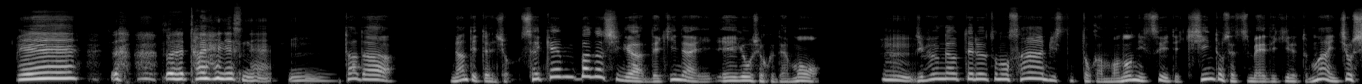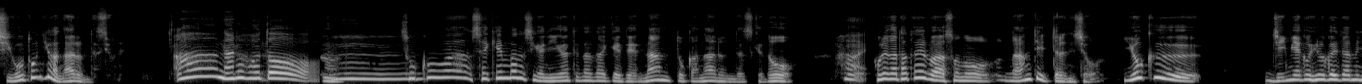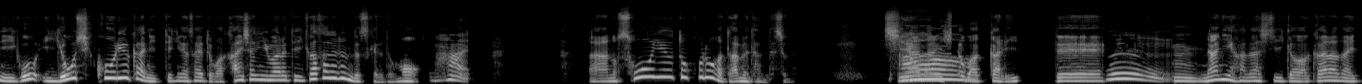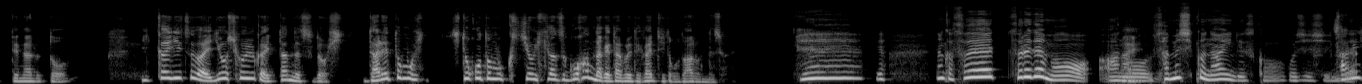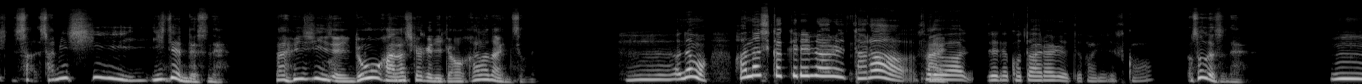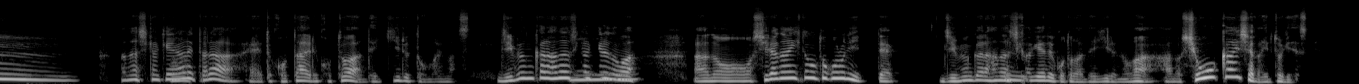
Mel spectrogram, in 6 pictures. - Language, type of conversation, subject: Japanese, advice, 社交の場で緊張して人と距離を置いてしまうのはなぜですか？
- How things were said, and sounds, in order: other background noise; laughing while speaking: "寂しい"; unintelligible speech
